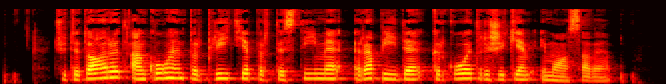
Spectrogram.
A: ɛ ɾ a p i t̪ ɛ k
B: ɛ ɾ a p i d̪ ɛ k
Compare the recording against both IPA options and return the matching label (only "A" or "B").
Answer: B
